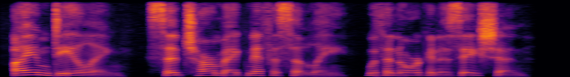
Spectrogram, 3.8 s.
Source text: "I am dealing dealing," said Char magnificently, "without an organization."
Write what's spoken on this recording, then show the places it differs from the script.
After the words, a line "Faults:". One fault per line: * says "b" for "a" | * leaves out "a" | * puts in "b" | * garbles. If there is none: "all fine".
"I am dealing," said Char magnificently, "with an organization."
Faults:
* leaves out "dealing"
* says "with" for "without"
